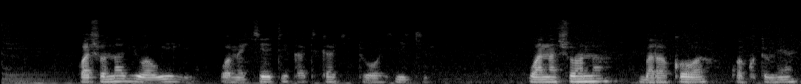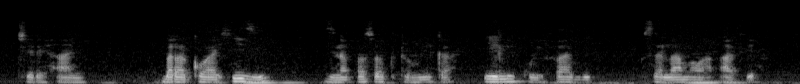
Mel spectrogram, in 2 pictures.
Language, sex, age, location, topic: Swahili, male, 18-24, Kisumu, health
